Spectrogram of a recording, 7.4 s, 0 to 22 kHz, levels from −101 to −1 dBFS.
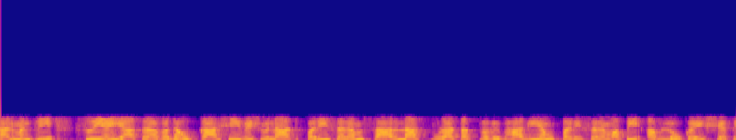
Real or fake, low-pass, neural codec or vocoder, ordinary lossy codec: real; 3.6 kHz; none; Opus, 32 kbps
